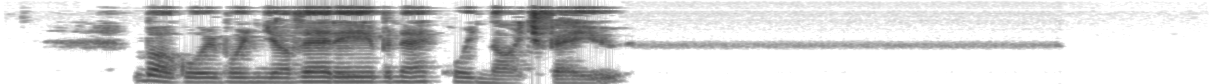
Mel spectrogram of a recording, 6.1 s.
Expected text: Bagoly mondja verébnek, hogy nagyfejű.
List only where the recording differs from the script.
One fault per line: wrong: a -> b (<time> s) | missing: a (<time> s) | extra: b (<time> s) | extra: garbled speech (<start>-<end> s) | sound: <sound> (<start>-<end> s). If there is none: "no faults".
no faults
